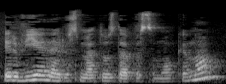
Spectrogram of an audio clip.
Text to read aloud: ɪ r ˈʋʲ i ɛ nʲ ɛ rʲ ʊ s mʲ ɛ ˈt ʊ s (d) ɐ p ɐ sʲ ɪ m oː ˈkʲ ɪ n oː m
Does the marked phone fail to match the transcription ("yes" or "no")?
no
